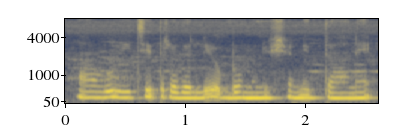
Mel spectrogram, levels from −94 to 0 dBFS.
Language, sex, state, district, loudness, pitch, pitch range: Kannada, female, Karnataka, Bangalore, -11 LUFS, 200 Hz, 195-215 Hz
